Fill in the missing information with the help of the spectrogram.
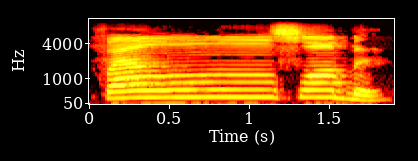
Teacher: Mendengungkan dengan suara yang tebal saat kita membaca nun sukun bertemu dengan shad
